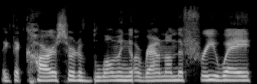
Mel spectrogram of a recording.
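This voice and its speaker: A middle-aged woman telling a personal story in a frank, animated and self-deprecating way. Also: medium pitch, brisk, no room sound, clean studio sound. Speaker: storyteller guest.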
